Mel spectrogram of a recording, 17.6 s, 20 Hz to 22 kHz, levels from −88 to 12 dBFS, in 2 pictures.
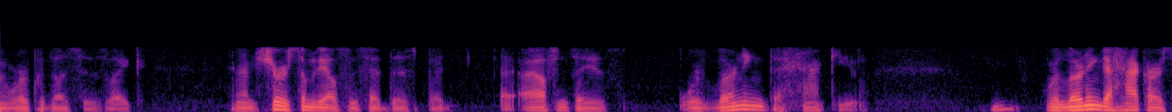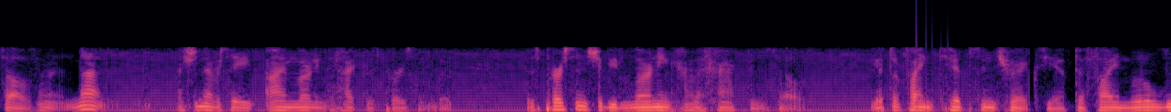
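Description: AMR narrowband mobile codec damage runs through the whole speech clip. The audio was squeezed into the 2G/3G speech codec, which samples at 8 kHz and rebuilds the voice from a vocal-tract model excited by a few pulses per short subframe. Nothing above 3.8 kHz survives, so the voice sounds boxed-in and telephone-like. The plainly buzzy, synthetic texture fits a low rate of around 8 kbps, too few bits to model the voice faithfully.

Mains buzz enters at 9.44 s, right after "to hack ourselves and", and continues until 16.51 s. Sharp switching spikes from a 50 Hz supply, arriving twice per cycle, leak into the signal, perhaps through a dimmer, a rectifier or a missing shield. Their harmonics stack up from 50 Hz into the kilohertz range, so the result is a steady, raspy buzz rather than a pure hum. It sits about 20 dB below the speech and stays audible throughout that stretch.

Processor overload crackle erupts from 15.66 to 15.90 s, while the buzz is still running. 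The processor fell behind and missed a handful of buffer deadlines, which fits buffers of around 5 ms each. Each missed buffer was filled with silence, and every one of those gaps has hard edges. Strung together within a quarter of a second, they produce a gritty, tearing crackle over the sound that stops once the load eases.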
